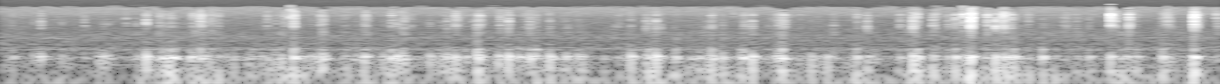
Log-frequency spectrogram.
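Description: Long acrylic nails on both hands scratch the bare, hollow wire-mesh metal grille of a large desktop microphone. The result is a dense, continuous stream of quick scratchy taps and rasps with a heavy low-end rumble, close and steady throughout, with brief brighter ticks scattered on top.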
